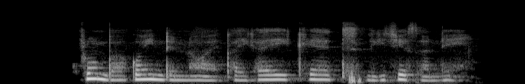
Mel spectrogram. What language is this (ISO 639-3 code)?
kln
